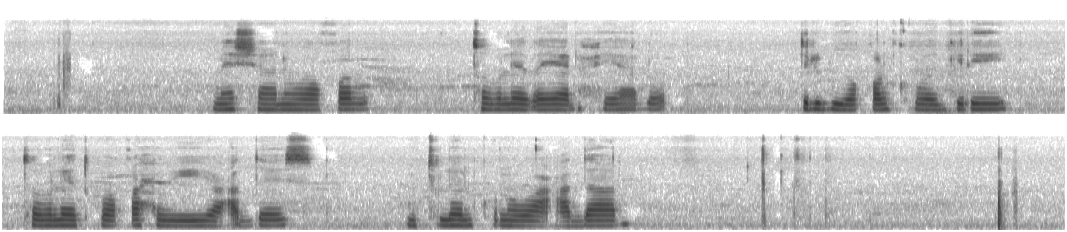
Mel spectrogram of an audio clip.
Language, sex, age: Somali, female, 25-35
